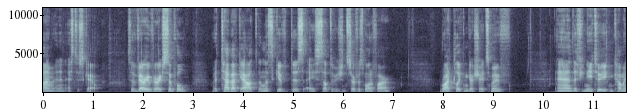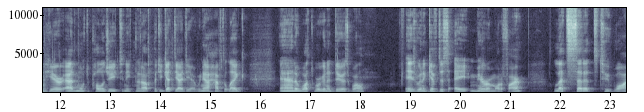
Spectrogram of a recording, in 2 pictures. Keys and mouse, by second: 0.0 s, 1.8 z, 3.4 Tab, 6.5-13.5 drag, 8.1-23.3 right drag, 10.1 z, 10.6 Tab, 11.5 ctrl+r, 13.5 Tab, 13.7 z.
